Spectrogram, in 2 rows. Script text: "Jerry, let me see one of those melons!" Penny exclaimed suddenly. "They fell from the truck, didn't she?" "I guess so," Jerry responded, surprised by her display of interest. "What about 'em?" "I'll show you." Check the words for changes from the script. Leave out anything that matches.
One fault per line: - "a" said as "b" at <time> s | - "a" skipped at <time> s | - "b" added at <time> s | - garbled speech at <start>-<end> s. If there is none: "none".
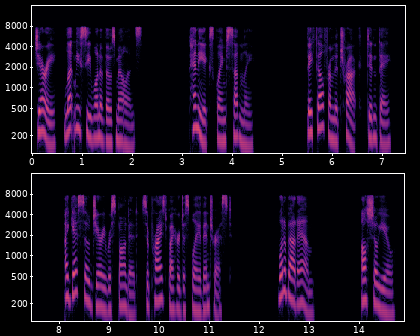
- "she" said as "they" at 6.9 s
